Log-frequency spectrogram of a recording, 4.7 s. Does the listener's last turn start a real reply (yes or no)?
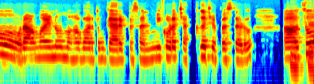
no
